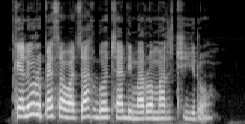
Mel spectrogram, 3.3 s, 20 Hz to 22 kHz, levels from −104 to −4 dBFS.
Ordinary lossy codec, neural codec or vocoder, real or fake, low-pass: none; none; real; none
